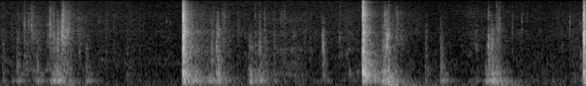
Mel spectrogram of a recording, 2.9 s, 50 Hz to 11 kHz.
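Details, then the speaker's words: 2015 Volvo V60 door: sharp clicks and clunks with each door open and close, from the door check strap held by a single bolt that can loosen; make sure it is fully tightened. "But usually, if you hear that clicking whenever you open or close your door, usually coming from the check strap."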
